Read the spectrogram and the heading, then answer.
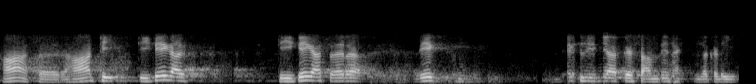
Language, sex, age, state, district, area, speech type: Hindi, male, 18-30, Uttar Pradesh, Mirzapur, rural, conversation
